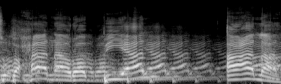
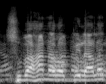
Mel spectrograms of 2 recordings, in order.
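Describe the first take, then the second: First: The middle word has a ya sound, rabbiyal. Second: The middle word is said short, as rabbil. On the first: The speaker calls it right. "ওটা শব্দটা হবে" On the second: The speaker calls it wrong. "যারা বলেন হুবাহুব আমি যেটা বলছি ... এটা ভুল বলা হয়েছে"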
